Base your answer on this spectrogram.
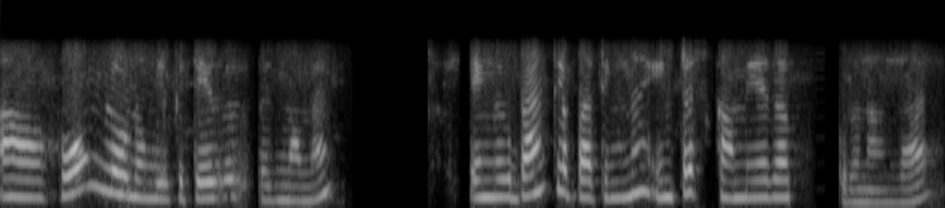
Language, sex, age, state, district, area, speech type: Tamil, female, 30-45, Tamil Nadu, Chennai, urban, conversation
